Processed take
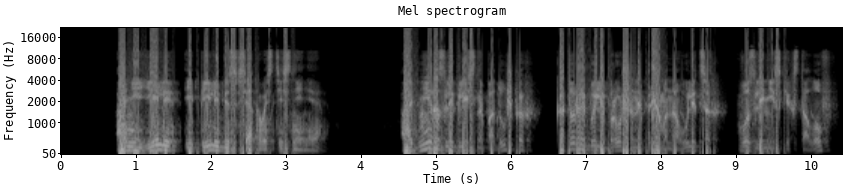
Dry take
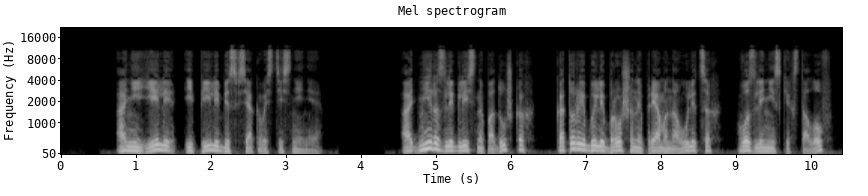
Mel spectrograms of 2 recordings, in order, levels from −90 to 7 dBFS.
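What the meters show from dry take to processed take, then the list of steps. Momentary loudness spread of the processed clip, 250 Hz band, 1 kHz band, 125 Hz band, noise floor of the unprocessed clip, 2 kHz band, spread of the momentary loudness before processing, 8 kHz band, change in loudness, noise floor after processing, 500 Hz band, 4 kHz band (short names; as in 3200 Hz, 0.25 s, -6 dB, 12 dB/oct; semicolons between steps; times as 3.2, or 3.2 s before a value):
10 LU, -13.5 dB, 0.0 dB, -12.5 dB, under -85 dBFS, +3.5 dB, 12 LU, +3.0 dB, -5.0 dB, under -85 dBFS, -12.0 dB, +2.5 dB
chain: HPF 94 Hz 24 dB/oct; high-pass sweep 850 Hz -> 1800 Hz, 4.42–5.53; wrapped overs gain 23.5 dB; tone controls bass +13 dB, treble -3 dB; outdoor echo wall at 17 m, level -19 dB; gain +3.5 dB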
